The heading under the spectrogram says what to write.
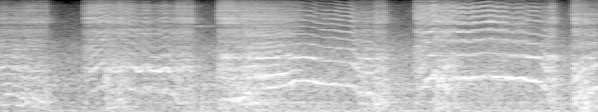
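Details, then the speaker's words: Retired Cub Cadet lawn tractor with front wheels wearing unevenly, rolled: squeaky, wavering creaks rise and fall with the wheel; the dry plastic front wheel bushings are starved for grease and possibly worn enough to need redoing. "that sounds a little dry so those uh those plastic bushings in there s seem like U they are starving for grease"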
